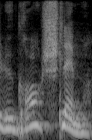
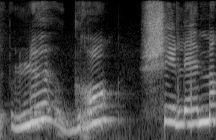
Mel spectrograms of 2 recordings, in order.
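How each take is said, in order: First: "chelem" as one syllable, chlem; dropped E. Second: "chelem" slowly, in two syllables, che-lem; spelling pronunciation. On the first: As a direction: skip the first E in "chelem". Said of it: "on fait sauter un E". (« chelem » prononcé « chlèm », sans le premier E) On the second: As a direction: sound the first E in "chelem". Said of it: "ça s'écrit". (« chelem » lentement, en prononçant le premier E) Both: Shown as a demonstration.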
